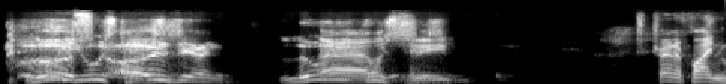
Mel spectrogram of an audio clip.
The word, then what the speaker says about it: Oosthuizen: Oosthuizen. Oosthuizen sounds like a noise I make sometimes getting out of a chair. Oosthuizen.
